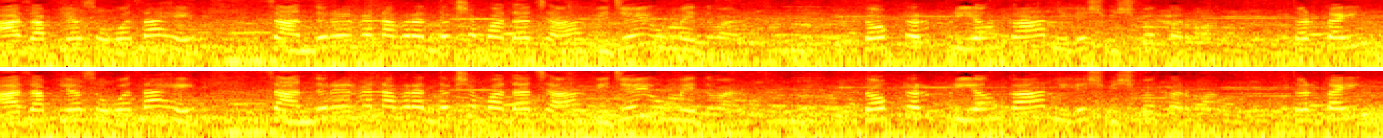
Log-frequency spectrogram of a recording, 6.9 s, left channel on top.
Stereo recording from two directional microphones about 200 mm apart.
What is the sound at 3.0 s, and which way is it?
Speech, 10° right (ahead or behind).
